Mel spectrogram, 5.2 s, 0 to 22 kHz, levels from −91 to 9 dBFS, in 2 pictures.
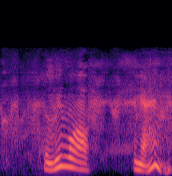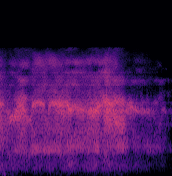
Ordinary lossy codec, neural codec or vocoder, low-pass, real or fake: none; codec, 16 kHz, 1 kbps, FunCodec, trained on LibriTTS, 50 frames a second; 7.2 kHz; fake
